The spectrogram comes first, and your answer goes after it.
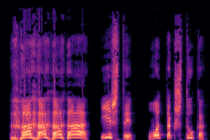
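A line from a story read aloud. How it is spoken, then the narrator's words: Booming laughter. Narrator (Russian): захохотал раскатисто Мартын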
